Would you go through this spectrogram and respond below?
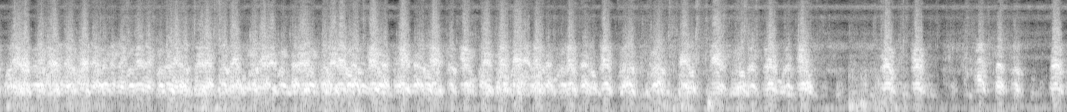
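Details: Rice field frog chorus meant to stimulate breeding and draw frogs to a trap. Loud, fast, pulsed croaking from many callers fills the first eight seconds, then thins to scattered separate croaks.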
